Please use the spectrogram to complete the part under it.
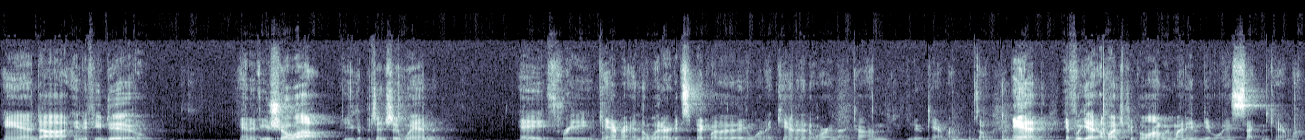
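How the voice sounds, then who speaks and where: A man's voice: medium pitch, fast talker, fairly bright tone, a little hiss or hum. Upbeat man with a drawl. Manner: upbeat, promotional, says y'all. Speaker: podcast co-host. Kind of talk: casual live-stream chat.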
